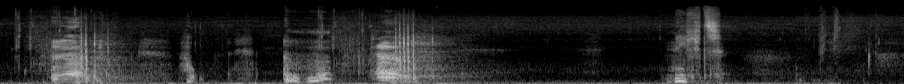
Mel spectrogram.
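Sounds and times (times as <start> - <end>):
heavy door being forced open, creaking and scraping: 0.5 - 1.8, 3.5 - 5.2
person grunting with effort: 0.5 - 2.0, 2.8 - 4.9
speech: 6.8 - 7.3.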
